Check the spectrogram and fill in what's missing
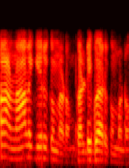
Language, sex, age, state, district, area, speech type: Tamil, male, 30-45, Tamil Nadu, Viluppuram, rural, conversation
